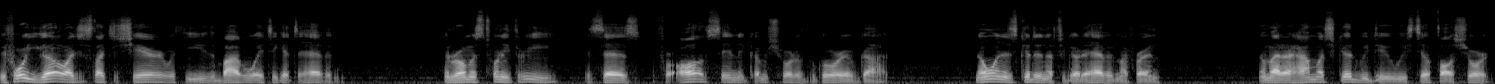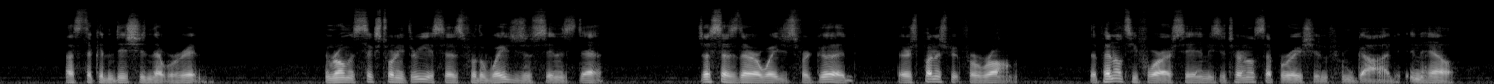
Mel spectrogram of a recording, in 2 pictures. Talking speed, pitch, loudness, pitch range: 195 wpm, 90 Hz, -25 LUFS, 80-105 Hz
